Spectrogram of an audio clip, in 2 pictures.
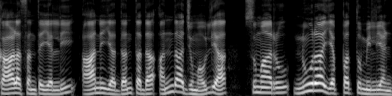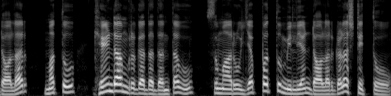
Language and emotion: Kannada, neutral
